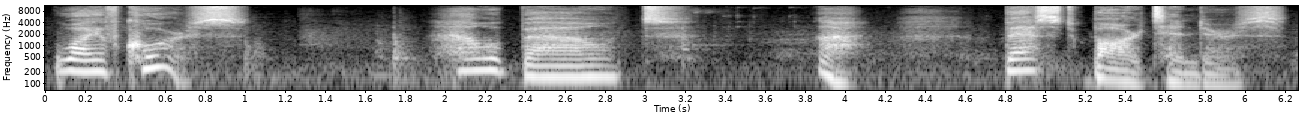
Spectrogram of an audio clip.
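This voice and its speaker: A man's voice: on the high side, huge pitch swings, drawn-out words, a bit bright, slight background noise, exaggerated voice. A man voicing a suave, roguish young tavern regular in a video game, teasing in a playful, sly drawl. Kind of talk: English video game voice acting.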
